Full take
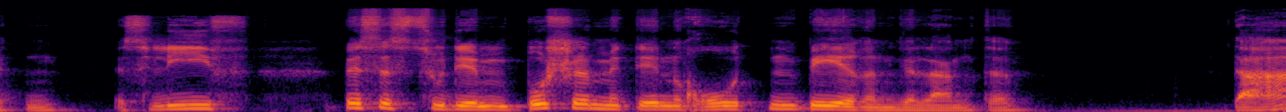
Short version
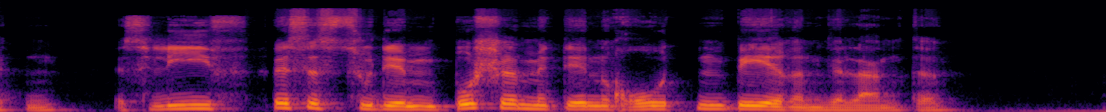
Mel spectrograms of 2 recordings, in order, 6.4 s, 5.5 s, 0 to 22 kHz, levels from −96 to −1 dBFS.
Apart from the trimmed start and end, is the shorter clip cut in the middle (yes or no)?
yes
